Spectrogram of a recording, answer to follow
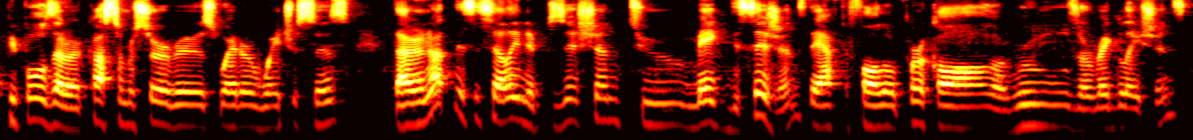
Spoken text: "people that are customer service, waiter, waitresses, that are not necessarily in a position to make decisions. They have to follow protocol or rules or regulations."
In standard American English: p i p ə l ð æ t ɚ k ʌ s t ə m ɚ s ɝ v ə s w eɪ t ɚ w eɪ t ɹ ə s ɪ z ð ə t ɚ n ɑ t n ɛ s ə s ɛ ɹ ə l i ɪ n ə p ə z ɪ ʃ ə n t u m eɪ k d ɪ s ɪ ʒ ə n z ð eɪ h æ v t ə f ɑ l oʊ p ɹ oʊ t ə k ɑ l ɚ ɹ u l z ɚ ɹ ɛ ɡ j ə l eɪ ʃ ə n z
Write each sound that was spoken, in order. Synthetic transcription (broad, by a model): p i p l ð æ t ɚ k ʌ s t ə m ɚ s ɝ v ə s w eɪ t ɚ w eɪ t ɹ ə s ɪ z ð ə t ɚ n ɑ t n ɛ s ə s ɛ ɹ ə l i ɪ n ə p ə z ɪ ʃ ə n t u m eɪ k d ɪ s ɪ ʒ ə n z ð eɪ h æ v t ə f ɑ l oʊ p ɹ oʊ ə k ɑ l ɚ ɹ u l z ɚ ɹ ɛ ɡ j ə l eɪ ʃ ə n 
